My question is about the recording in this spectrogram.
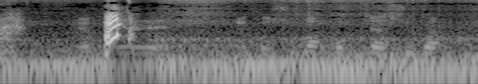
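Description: A Bichon frisé gives one short, sharp bark about half a second in, over a steady low background hum.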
